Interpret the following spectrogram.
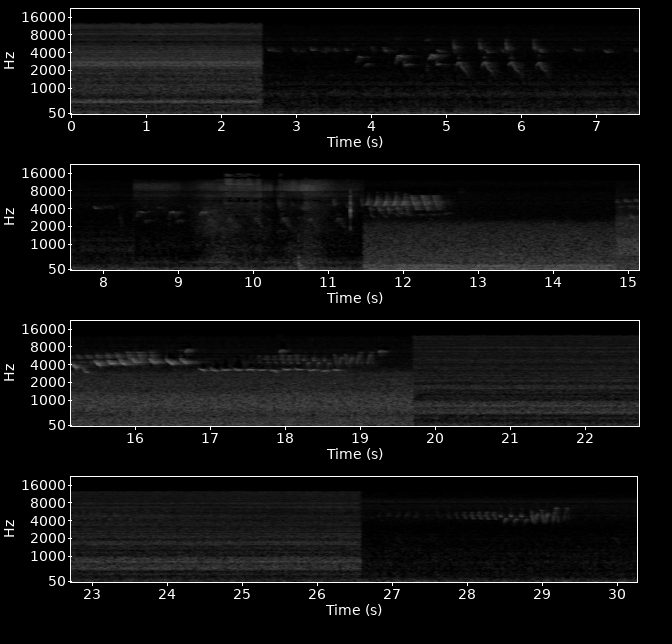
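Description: Faint birdsong heard over a steady background hiss that changes level between cuts, with short high chirps coming and going. About halfway through, a Lucy's warbler sings a quick run of short high notes.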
